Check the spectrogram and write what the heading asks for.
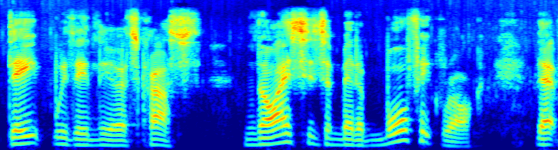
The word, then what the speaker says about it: gneiss: I don't know whether I'm saying that word properly. It's spelt Gneiss. I'm assuming that the G is silent.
